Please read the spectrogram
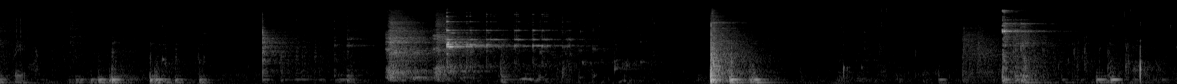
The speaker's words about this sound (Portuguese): Se não se importa, só vou beber um bocadinho de água.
